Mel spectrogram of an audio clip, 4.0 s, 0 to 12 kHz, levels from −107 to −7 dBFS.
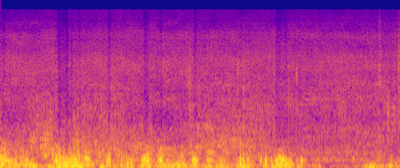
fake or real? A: fake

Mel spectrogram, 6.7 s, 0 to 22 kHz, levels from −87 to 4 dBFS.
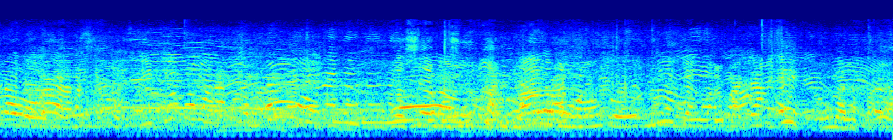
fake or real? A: real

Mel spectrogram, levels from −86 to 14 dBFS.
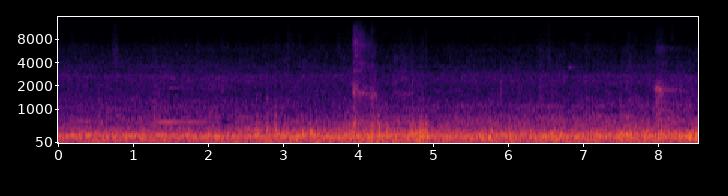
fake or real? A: fake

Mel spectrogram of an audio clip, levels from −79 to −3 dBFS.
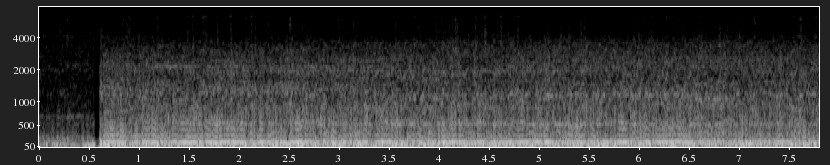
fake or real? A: fake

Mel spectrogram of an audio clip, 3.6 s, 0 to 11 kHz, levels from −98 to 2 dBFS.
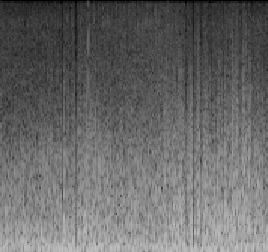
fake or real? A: real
